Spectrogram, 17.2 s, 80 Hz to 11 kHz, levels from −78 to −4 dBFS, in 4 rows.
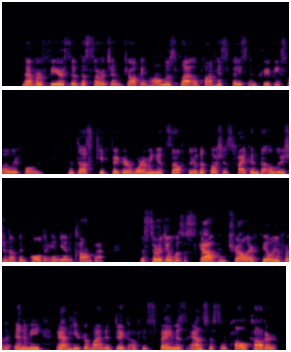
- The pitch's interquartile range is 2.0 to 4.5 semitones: No, average, 5.1 semitones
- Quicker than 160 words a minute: Yes, average, 180 wpm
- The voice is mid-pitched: Yes, medium, 160 Hz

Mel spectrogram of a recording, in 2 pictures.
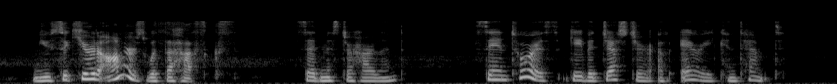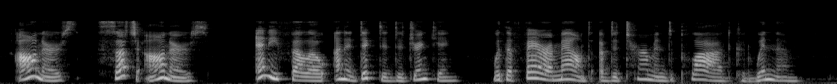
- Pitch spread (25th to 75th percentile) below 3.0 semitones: No, wide, 5.4 semitones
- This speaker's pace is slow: Yes, slow, 120 wpm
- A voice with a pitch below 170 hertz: No, medium, 180 Hz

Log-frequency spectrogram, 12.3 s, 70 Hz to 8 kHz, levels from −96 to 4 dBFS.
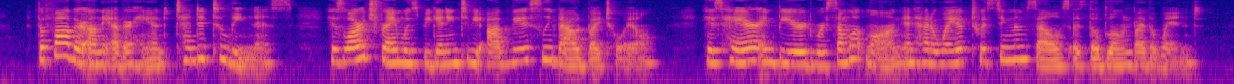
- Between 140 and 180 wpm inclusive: No, average, 195 wpm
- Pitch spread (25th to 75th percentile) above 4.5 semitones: No, average, 3.2 semitones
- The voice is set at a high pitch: Yes, high, 235 Hz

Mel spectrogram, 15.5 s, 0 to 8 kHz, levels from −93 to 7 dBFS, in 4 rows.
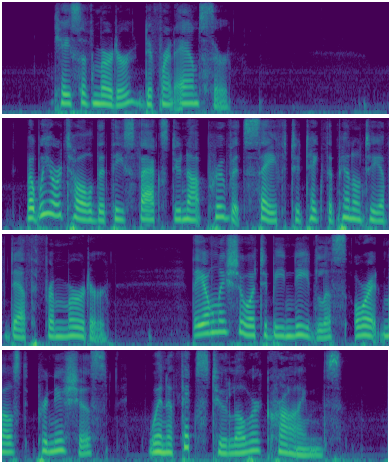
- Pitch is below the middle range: No, high, 190 Hz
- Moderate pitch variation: Yes, average, 3.2 semitones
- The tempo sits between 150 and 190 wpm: Yes, average, 160 wpm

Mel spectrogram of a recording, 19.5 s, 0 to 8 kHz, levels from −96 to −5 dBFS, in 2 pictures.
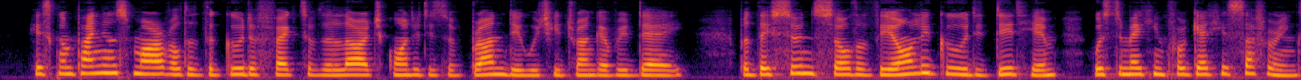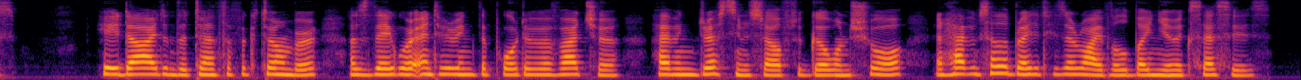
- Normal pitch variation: No, narrow, 2.3 semitones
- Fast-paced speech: Yes, fast, 210 wpm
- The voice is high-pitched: Yes, high, 215 Hz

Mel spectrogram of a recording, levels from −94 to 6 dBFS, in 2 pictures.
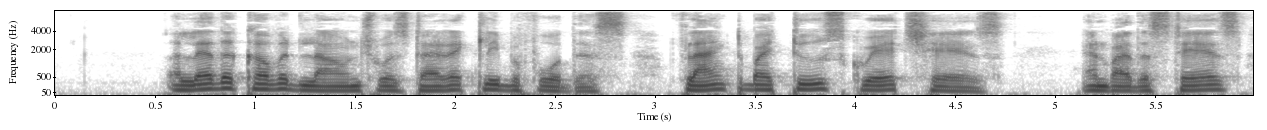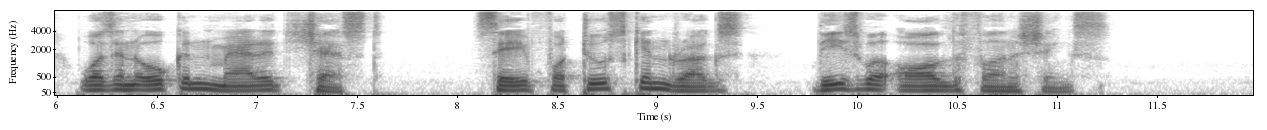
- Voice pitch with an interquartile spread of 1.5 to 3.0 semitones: No, average, 3.5 semitones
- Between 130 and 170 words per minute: Yes, average, 160 wpm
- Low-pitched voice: Yes, low, 115 Hz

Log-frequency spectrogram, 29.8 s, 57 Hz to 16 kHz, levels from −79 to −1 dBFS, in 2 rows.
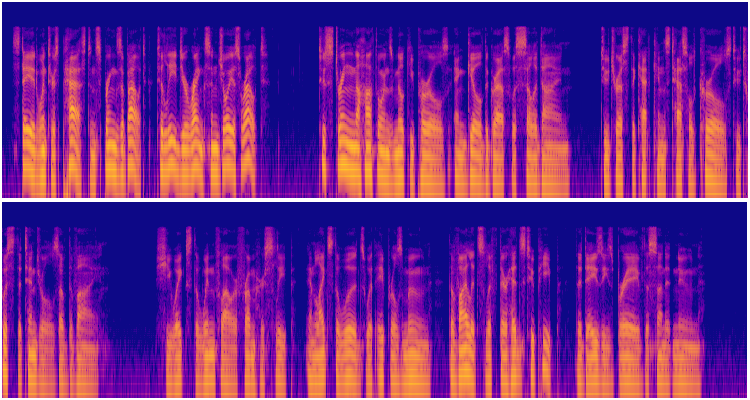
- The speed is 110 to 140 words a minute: Yes, slow, 135 wpm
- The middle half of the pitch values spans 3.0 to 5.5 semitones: Yes, average, 4.1 semitones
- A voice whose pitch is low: Yes, very low, 95 Hz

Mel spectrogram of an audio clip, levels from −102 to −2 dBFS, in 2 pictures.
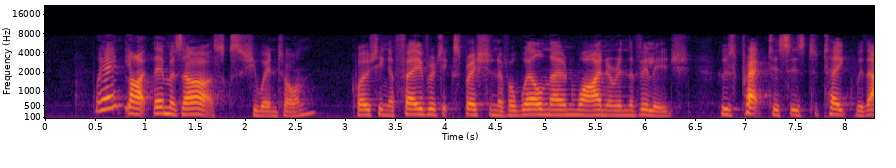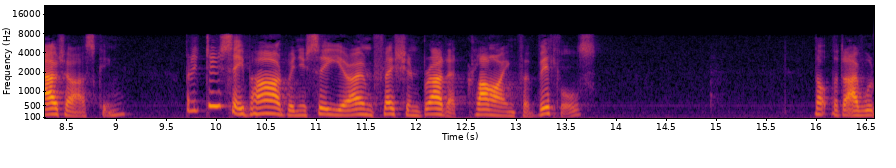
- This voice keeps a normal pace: Yes, average, 165 wpm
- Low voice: No, medium, 185 Hz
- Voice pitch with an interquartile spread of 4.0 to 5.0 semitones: No, average, 2.8 semitones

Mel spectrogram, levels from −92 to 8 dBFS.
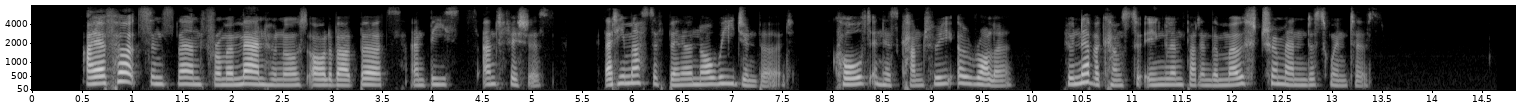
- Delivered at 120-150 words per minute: No, average, 170 wpm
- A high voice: Yes, high, 210 Hz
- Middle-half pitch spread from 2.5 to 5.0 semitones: Yes, average, 2.9 semitones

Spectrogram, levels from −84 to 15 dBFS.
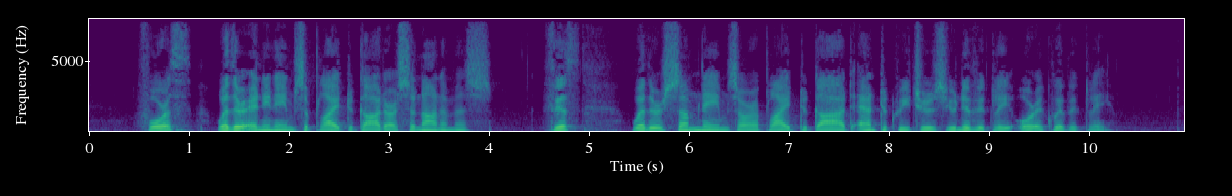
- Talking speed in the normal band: No, slow, 125 wpm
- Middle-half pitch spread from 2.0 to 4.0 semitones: Yes, average, 3.7 semitones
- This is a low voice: Yes, low, 130 Hz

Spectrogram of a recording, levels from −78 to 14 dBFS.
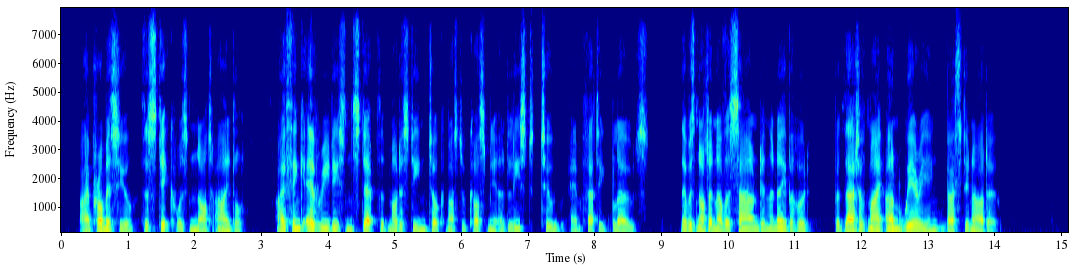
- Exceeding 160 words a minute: No, average, 155 wpm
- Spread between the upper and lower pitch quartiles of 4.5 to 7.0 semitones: No, average, 3.9 semitones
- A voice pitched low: Yes, low, 125 Hz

